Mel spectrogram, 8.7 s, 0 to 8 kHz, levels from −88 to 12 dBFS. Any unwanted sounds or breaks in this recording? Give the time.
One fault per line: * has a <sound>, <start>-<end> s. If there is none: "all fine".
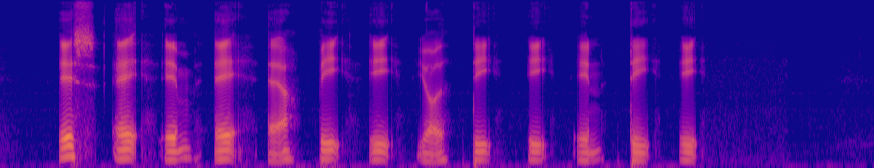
all fine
